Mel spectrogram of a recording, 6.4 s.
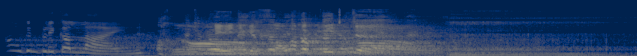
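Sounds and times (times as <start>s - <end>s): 
speech: 0.5s - 4.3s
laughter: 1.6s - 4.6s
person snoring at a party: 4.4s - 6.3s.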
